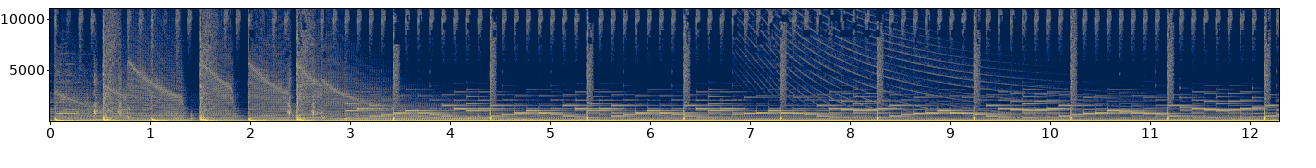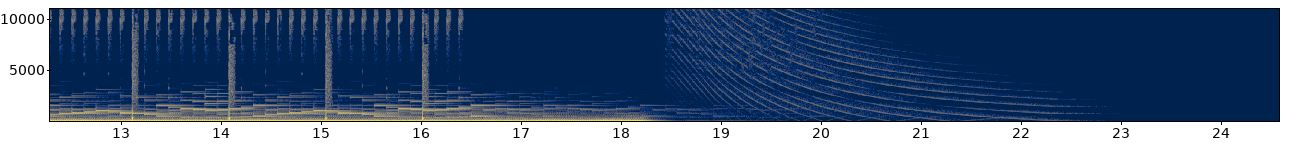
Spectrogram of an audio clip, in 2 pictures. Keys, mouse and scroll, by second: 0.8 click, 4.5 middle click, 4.9-5.9 middle drag, 7.1 a, 8.8 click, 10.6 shift+c, 11.6-13.3 middle drag, 14.6 KP_5, 19.2-23.6 middle drag.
